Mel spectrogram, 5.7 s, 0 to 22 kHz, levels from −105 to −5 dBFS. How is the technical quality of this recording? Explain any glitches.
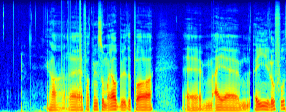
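The recording has one glitch. From 1.22 to 1.62 s, processor overload crackle: roughly ten 5 ms buffers miss their deadline and drop to silence, giving gritty tearing, with gaps in the waveform and vertical broadband streaks on the spectrogram.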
